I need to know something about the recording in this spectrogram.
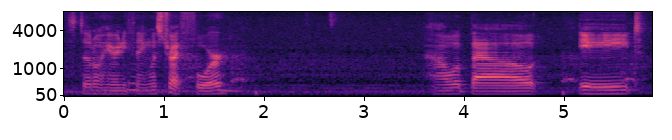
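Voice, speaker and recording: A man's voice: lowish voice, little pitch movement, slow pace, background noise. A man giving a casual, hands-on explanation as an audio professional, speaking informally and often checking that the listener follows. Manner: informal, demonstrative, checks understanding. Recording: music playing behind the voice.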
